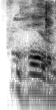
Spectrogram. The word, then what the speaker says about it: Pujols: Wait, And I I just don't want to go think back to Albert Pujols. Am I pronouncing that right? Pujols.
